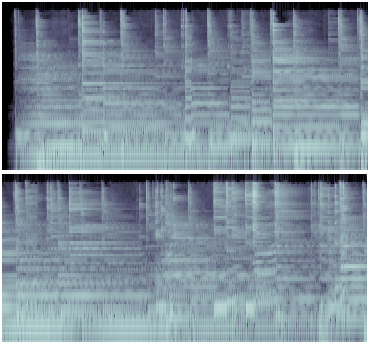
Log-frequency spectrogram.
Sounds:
Music, Acoustic guitar

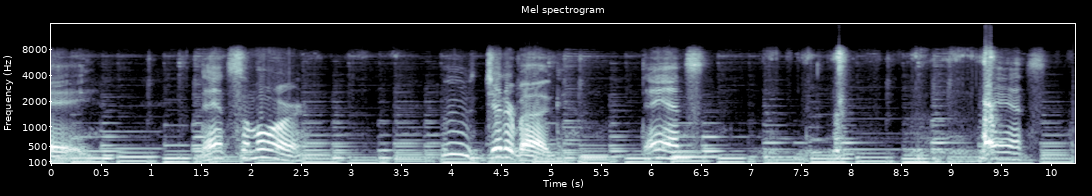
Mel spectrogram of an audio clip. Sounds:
Dog, canids, inside a small room, Animal, Domestic animals, Speech, Music

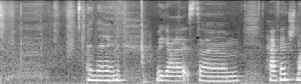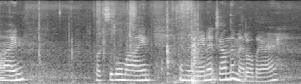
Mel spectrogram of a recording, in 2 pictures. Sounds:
Speech

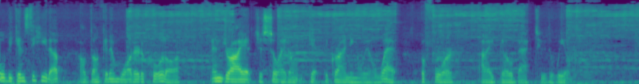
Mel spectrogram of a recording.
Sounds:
Tools, Speech

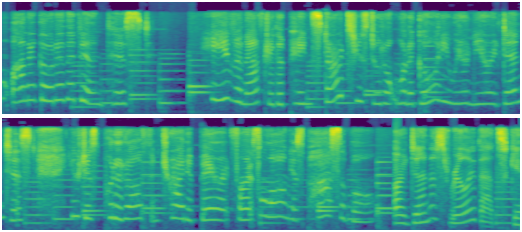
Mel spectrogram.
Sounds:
Speech, Music

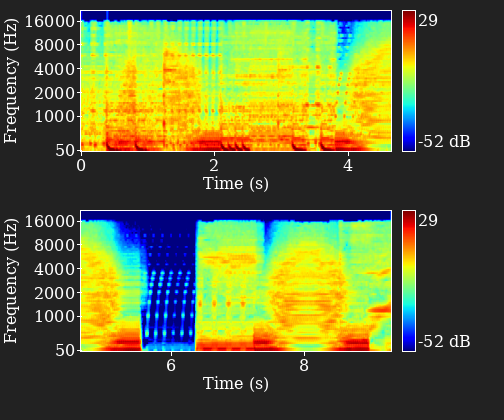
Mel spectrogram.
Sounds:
Music

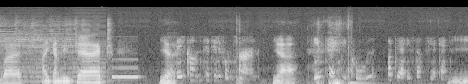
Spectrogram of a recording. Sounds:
Telephone, Music, Speech

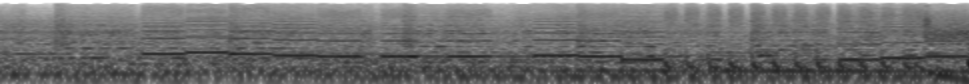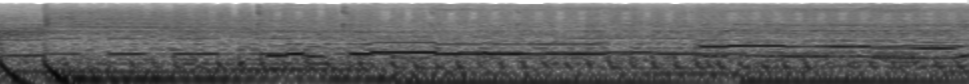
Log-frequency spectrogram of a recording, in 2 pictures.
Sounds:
Music

